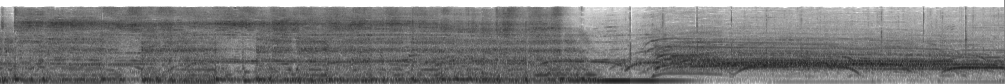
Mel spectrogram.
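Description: Hard rock band playing loud live, heard from within the crowd; the song ends about six seconds in with a last low note held for about a second. The crowd then cheers and whoops, with many high yells.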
